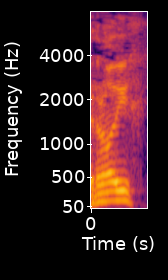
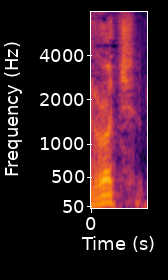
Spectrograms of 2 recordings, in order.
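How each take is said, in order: First: The name ends in a 'g' sound. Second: The name ends in a 'ch' sound. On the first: It is read as it is written. "tú lo lees como se debe leer" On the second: This is how it is pronounced locally. "que es Roch, realmente"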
